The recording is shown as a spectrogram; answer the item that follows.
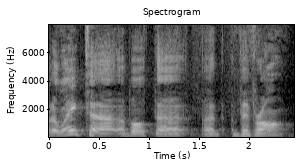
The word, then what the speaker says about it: Vivront: link to both the vivon did I say it right V you did nice depends if you're French or not uh and J Morton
